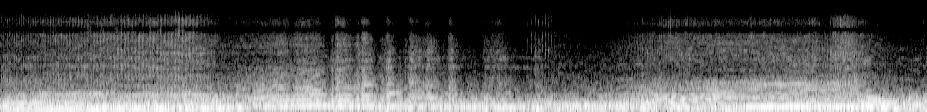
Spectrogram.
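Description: Demolition derby cars' four-cylinder engines revving, several at once, their pitch climbing and falling over one another.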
